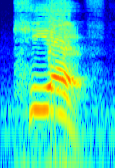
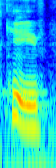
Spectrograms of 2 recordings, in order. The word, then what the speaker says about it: Kiev: we have all decided as a society are pronounced a certain way. For example, it's Vladimir Putin. Okay. It's Kiev. And yet I am seeing I'm already going to argue with you to say it's Keef and I'm hearing like Mark Levin is pronouncing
